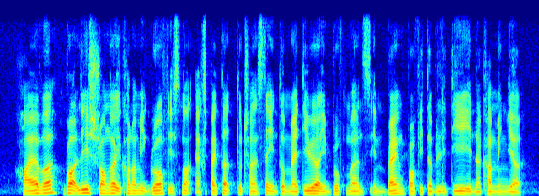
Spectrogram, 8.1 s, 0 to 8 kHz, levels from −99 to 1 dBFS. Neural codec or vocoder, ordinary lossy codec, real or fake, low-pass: codec, 16 kHz, 16 kbps, FunCodec, trained on Chinese and English, 50 frames a second; none; fake; 7.2 kHz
